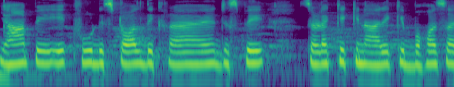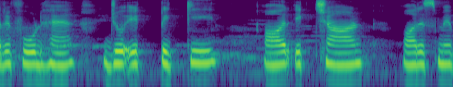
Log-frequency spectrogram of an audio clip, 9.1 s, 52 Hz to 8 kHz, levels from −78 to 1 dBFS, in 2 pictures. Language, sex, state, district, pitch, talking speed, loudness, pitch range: Hindi, female, Uttarakhand, Tehri Garhwal, 200 Hz, 170 wpm, -18 LUFS, 195-210 Hz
